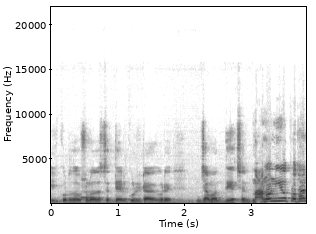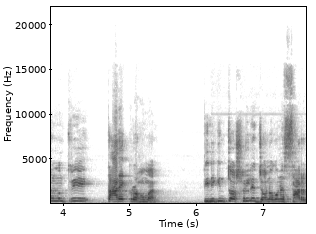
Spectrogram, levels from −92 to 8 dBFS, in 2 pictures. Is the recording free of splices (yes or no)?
no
